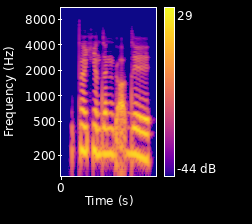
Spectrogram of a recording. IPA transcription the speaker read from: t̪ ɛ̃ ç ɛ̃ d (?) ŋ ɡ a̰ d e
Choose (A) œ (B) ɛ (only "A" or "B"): B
